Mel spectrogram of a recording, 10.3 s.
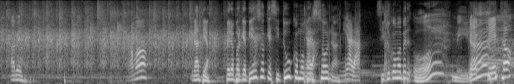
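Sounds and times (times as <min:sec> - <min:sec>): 
audience applause: 0:00.0 - 0:05.3
speech: 0:00.2 - 0:00.8, 0:02.6 - 0:03.1, 0:03.8 - 0:10.2.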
